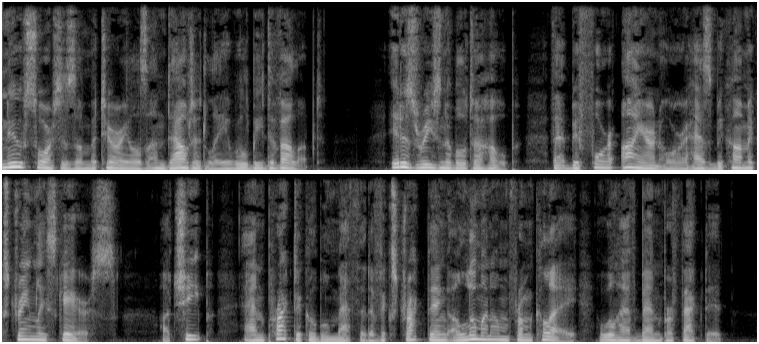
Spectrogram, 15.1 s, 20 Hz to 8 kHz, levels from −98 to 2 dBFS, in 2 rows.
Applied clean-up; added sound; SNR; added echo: none; none; none; none.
